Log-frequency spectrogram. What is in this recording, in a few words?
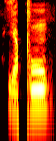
"yapuñ", Apatani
